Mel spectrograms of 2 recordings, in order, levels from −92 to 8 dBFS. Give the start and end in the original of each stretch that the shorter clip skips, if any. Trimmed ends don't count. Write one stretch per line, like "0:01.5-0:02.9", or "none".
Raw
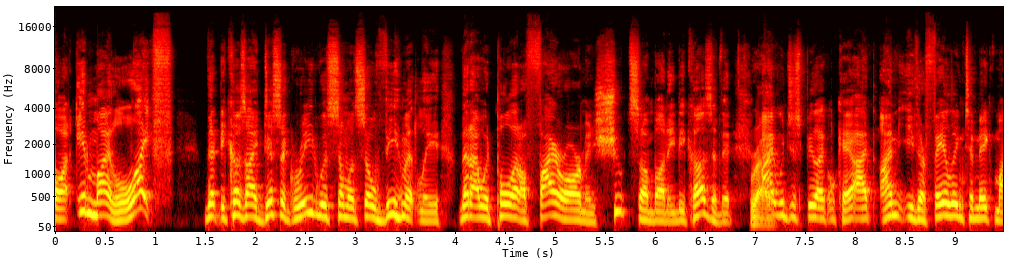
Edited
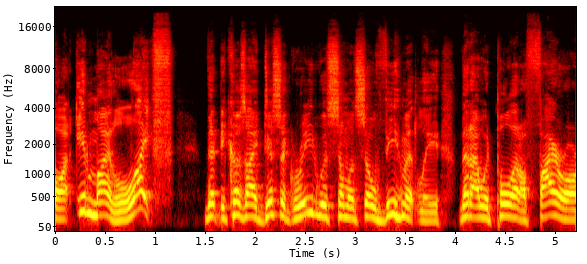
none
